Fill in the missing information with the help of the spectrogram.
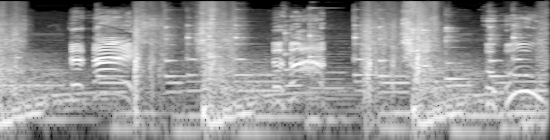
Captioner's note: laughs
